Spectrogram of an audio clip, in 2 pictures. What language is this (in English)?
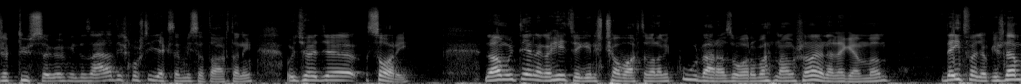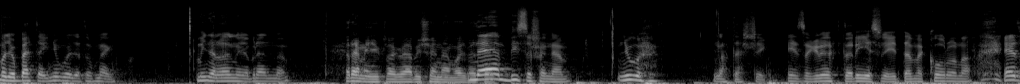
Hungarian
